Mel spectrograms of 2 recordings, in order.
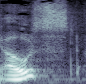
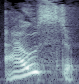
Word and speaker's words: Oast: So Sean had gotten this really awesome rhubarb beer from this local Niagara brewery called Oust, or if I'm pronouncing it wrong, O-A-S-T.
